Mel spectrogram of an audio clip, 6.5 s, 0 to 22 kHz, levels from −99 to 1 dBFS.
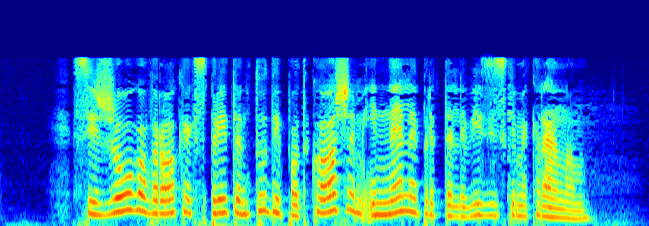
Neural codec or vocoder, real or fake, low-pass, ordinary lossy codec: none; real; 19.8 kHz; AAC, 24 kbps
